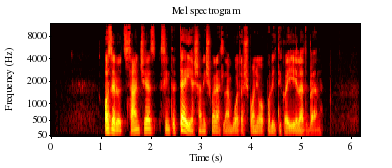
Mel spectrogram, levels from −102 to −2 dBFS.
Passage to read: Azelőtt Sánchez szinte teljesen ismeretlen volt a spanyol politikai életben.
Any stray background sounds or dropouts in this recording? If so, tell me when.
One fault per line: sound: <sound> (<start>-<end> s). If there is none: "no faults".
no faults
